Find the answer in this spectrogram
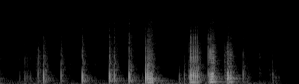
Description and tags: Sonido de un globo al frotarse
Sound of rubbing a baloon
chirping, cracking, oxidado, Rechinido, rusty, traquido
